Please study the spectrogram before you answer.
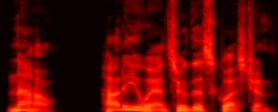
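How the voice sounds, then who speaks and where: A man hosting a language lesson, reading scripted instructions in a clear, didactic way. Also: fairly high pitch, huge pitch swings, normal speed, fairly bright tone, no room sound, studio quality.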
